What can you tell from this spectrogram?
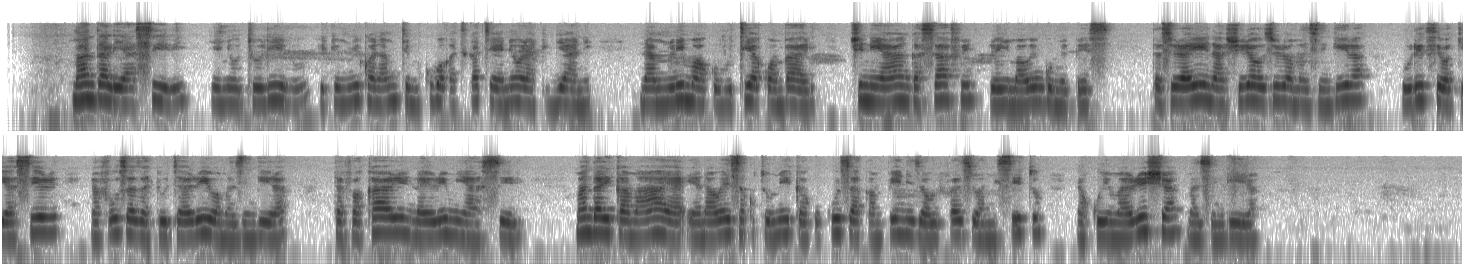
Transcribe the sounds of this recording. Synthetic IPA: manðalijaːsiɾi | jɛɲɛutulivuikimɲikwanam̩tim̩kuɓwakati̥katijaɛnɛɔlakiʄani | nam̩limawakuvutiakwambalit͡ʃinijaaŋɡasafijɛɲɛmawiŋɡumɛpɛsi̥ | tasiɾahiːnaːʃiɾiauziɾiwamaziŋɡiɾa | uɾiθiwakiasiɾi | nafuɾsazakiutaliːwamaziŋɡiɾa | tafakaɾinaɛlimujaːsiɾi | mandaikamahajajanawɛzakutumikakukuzakam̩pɛnizauhifaziwamisitɔ | nakuimaɾiʃamaziŋɡiɾa

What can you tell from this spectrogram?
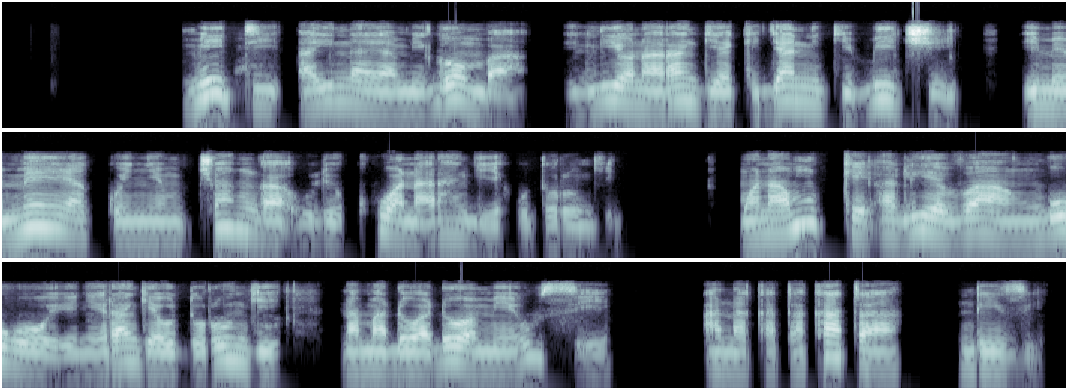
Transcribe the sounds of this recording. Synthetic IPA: mitiainajamiɠɔmba | ilijɔnaɾaŋɡijakiʄanikiɓit͡ʃi | imɛmɛakwɛɲɛm̩t͡ʃaŋɡauliɔkuwanaɾaŋɡijautuɾuŋɡi | mwanam̩kɛʔaliɛvaːŋɡuɔjɛɲɛɾaŋɡijautuɾuŋɡi | namaɗɔaɗɔamiɛusi | anakatakʰata | ndizḭ

